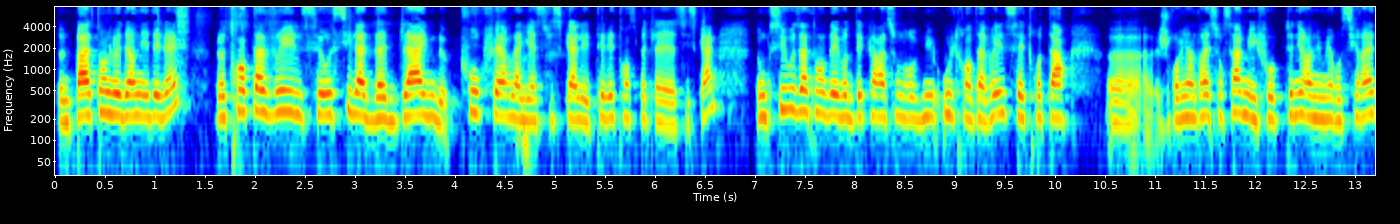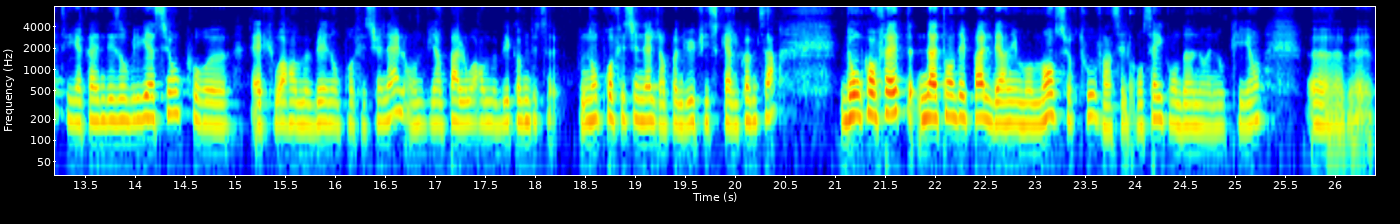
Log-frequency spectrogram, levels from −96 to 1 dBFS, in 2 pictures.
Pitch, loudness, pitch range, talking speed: 205 Hz, -28 LUFS, 180-225 Hz, 235 wpm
